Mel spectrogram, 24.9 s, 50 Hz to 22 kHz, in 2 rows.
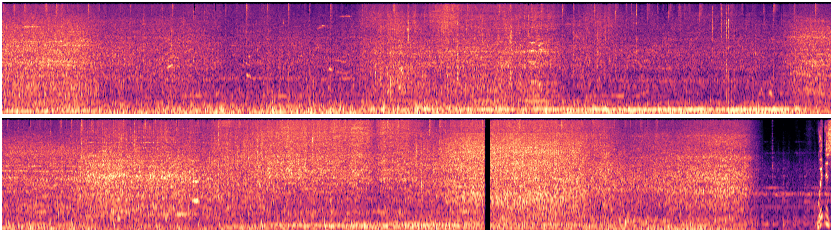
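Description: Heavy haulage trucks hauling massive loads of up to 250 tons for a Dubai solar park rumble with a low, steady engine drone and a droning tonal whine that rises and fades, continuous and fairly loud before cutting off near the end.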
